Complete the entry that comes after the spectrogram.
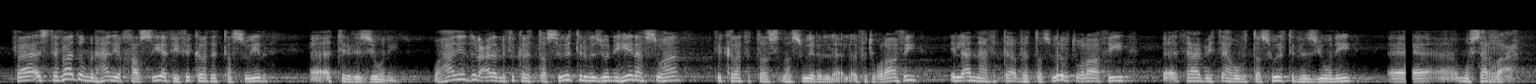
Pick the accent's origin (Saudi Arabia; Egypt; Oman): Saudi Arabia; ولذلك كان قديما عندنا في المملكة العربية السعودية، وأذكر ذلك لما يعني كنت صغيرا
